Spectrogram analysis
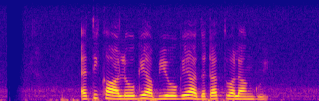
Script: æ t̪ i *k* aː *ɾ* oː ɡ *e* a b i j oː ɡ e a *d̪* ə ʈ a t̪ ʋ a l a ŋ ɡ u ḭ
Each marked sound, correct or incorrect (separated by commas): correct, incorrect, correct, correct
